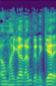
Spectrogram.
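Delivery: mock-scared voice. Telling of seeing his brother whipped by their dad, retelling being scared. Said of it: "scared as heck".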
